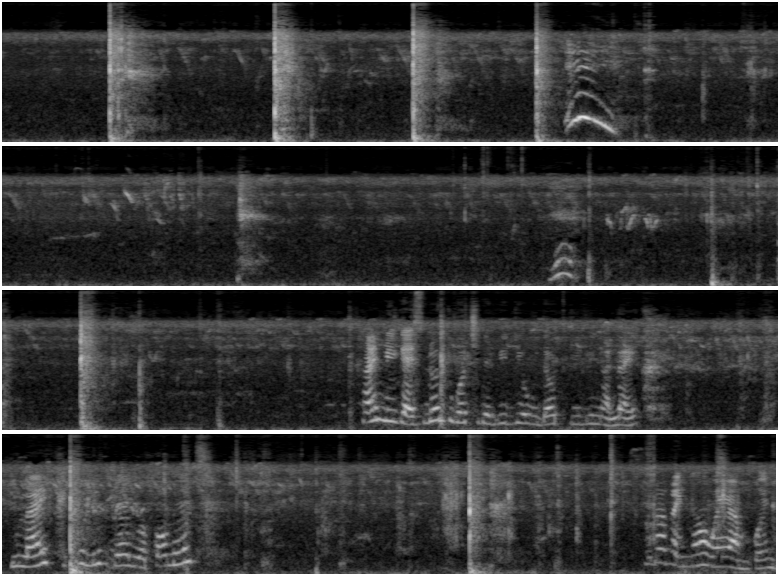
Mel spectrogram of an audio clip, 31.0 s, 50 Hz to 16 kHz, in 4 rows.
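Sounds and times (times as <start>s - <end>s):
birds chirping: 0.0s - 31.0s
crickets chirping: 0.0s - 31.0s
axe chopping log: 1.1s - 1.5s, 2.7s - 3.2s, 4.1s - 4.5s, 5.3s - 5.6s, 16.3s - 17.0s, 27.9s - 28.3s.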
